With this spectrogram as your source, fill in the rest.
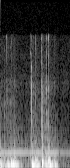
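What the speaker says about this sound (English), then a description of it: "I'll type it." Fingers tap on a computer keyboard in a quiet room, giving a few short, light bursts of keystrokes with brief pauses between them.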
